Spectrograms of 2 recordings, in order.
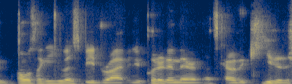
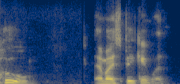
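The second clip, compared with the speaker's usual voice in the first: ship computer voice, louder; 2 semitones higher, 4 dB louder than usual. Voicing the ship's voice greeting the crew at startup: ship computer voice. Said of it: "voice comes across. And, uh, he says".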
